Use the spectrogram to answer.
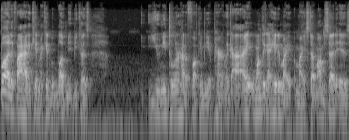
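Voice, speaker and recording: A man with an American accent talks at a fairly quick pace in an animated tone, with ordinary pitch variation. Room echo is audible. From Romania, moved to the US at five. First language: Romanian. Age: 20s. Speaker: vlogger. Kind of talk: casual vlog monologue. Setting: at home. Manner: animated, fillers and repetitions.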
